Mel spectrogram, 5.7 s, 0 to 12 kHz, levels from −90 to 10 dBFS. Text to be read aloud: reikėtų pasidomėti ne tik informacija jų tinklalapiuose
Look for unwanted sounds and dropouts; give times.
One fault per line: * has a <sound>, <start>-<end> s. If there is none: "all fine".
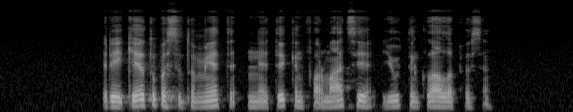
all fine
